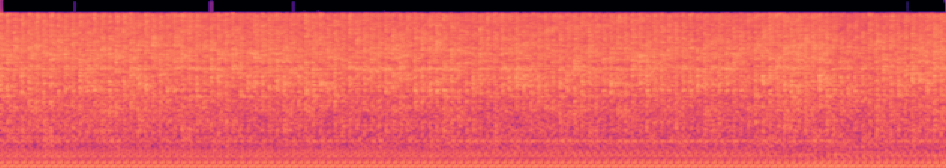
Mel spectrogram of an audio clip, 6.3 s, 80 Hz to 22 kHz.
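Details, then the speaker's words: Ford 100 tractor running after a tune-up and a starter-ether start: loud, steady even beat with no misfires or knocking, running really well; normal running. "I wanted to work it good it's running really good"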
